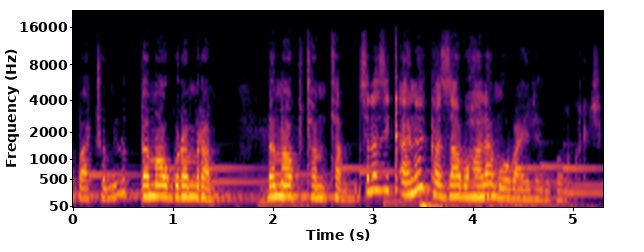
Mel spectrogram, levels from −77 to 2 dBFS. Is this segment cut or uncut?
cut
